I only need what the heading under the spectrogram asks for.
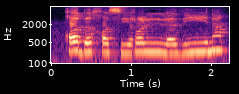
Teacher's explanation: قاف کو پر پڑھیں گے، دال کے اوپر قلقلہ ہوگا۔ خسر الذین میں خا پر ہے، را پر ہے، لیکن الذین کا لام آپ نے باریک رکھنا ہے، اس کو آپ نے موٹا نہیں کرنا، ٹھیک ہے۔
